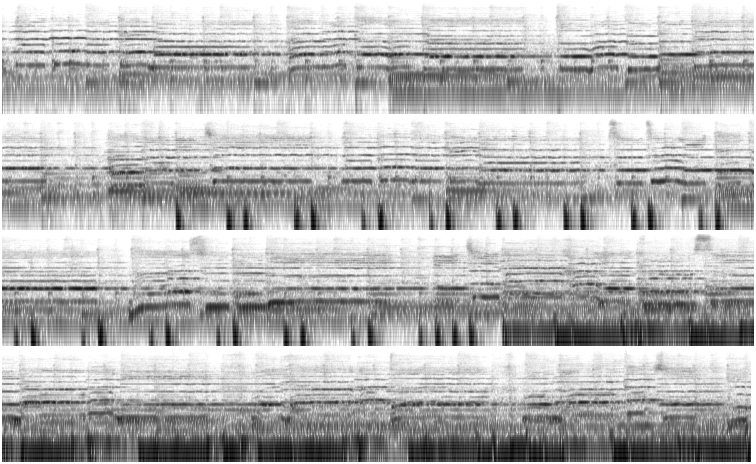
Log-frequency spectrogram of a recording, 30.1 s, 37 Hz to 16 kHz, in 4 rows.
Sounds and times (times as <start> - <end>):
Violin, fiddle: 0.0 - 30.0.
